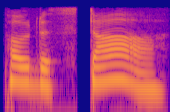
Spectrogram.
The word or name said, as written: podesta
